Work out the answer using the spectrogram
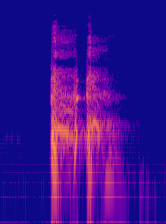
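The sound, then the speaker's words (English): Coughing and throat clearing with a communion wafer stuck in the throat: two quick, rough coughs close together, fading out within about a second, with no talk. “sorry, I got the communion in my throat here”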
